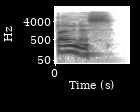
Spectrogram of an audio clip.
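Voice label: "bonus", British English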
